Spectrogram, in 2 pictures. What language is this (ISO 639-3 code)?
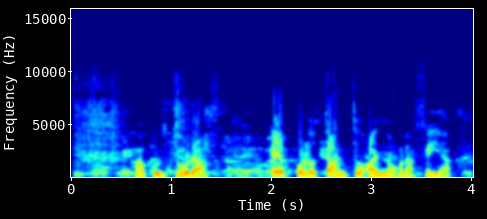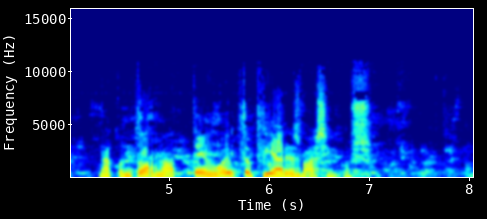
glg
